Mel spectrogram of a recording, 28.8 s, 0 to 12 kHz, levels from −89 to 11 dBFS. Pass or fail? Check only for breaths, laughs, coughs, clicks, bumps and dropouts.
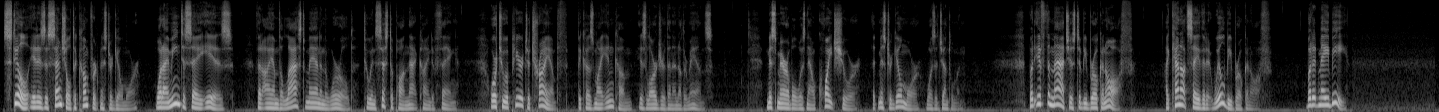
pass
